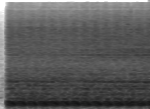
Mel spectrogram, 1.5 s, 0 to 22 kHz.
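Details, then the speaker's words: Mitsubishi Evo 8, first start after restoration with new ECU, plugs and coils: low lumpy idle with uneven throb, cylinder 1 not firing; test light shows injector 1 gets no power, an injector wiring fault. "ector plugs cylinder 1 is not firing hm so it's either going to be a coil a spark plug issue injector issue or of course a dead cylinder issue"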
